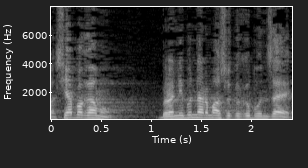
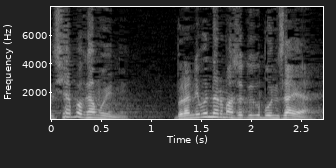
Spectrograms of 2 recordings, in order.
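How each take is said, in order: First: Angry demand. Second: Higher, angry challenge to the trespasser; angry demand. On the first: Garden owner angrily challenging an intruder in his garden, angry. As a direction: confront the stranger angrily. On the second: Garden owner angrily confronting the stranger, angry and raised. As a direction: demand who dares enter, angrily. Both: A narrator's reading. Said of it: "Lalu dia marah".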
